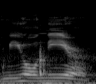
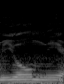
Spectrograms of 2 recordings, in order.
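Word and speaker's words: Mjölnir: not the hammer by the way this is mjolnir can you even pronounce that mule near near thor's hammer okay it's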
